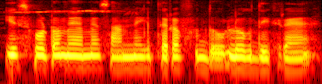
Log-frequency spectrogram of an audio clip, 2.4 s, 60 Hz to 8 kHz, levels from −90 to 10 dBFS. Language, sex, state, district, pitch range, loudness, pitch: Hindi, male, Bihar, West Champaran, 145-160 Hz, -16 LUFS, 150 Hz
